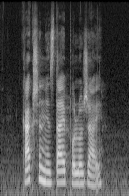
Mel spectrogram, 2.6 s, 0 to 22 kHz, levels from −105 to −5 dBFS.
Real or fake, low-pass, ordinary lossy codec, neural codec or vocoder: fake; none; none; vocoder, 44.1 kHz, 128 mel bands every 256 samples, BigVGAN v2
